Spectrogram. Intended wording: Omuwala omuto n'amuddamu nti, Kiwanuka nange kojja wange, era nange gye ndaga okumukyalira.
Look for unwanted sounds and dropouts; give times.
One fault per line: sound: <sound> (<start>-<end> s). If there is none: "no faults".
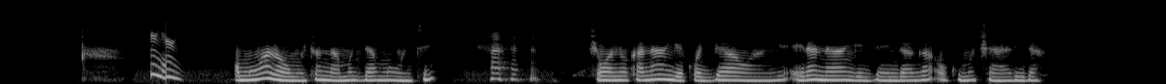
sound: chirp (1.5-1.9 s)
sound: laugh (4.8-5.4 s)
